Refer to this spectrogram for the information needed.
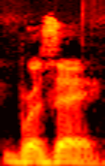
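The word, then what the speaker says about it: Bresee: So only reason I know it, yeah, because it's pretty it's like bruh, like Braze. – Oh. – So really? Yes. So Brian Braze is how you really truly say it.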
